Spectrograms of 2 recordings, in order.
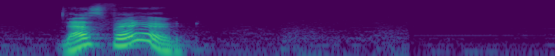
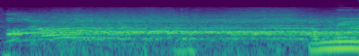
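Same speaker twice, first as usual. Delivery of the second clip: excited shout. Real, not acted. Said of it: "bursts out".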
